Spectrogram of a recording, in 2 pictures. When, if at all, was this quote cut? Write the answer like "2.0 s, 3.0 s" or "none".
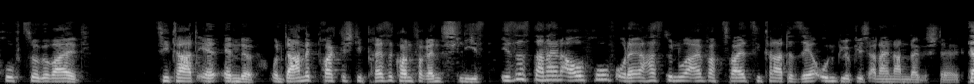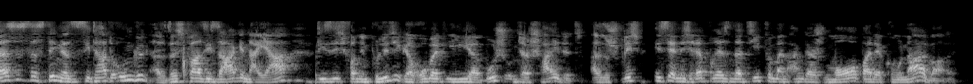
11.2 s, 12.9 s, 16.2 s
